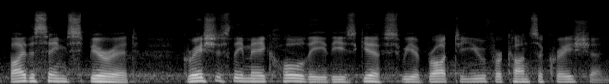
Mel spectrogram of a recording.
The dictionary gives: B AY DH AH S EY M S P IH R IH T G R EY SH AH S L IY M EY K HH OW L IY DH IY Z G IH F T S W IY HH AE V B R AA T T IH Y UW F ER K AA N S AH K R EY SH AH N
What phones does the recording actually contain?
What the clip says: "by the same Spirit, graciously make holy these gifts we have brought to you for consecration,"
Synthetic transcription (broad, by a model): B AY DH AH S EY M S P IH R IH T G R EY SH AH S L IY M EY K HH OW L IY DH IY Z G IH F T S W IY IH V B R AA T T IH Y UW F ER K AA N S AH K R EY SH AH N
